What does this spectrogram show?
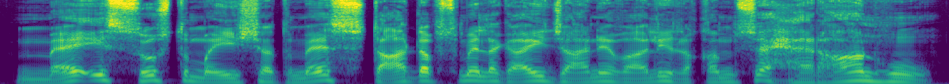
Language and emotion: Urdu, surprised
